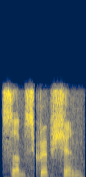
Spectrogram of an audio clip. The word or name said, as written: subscription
